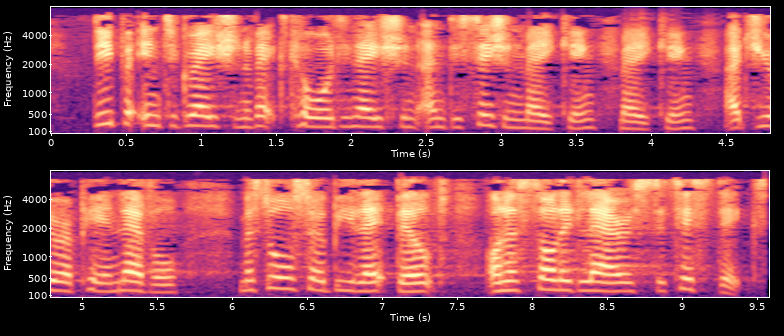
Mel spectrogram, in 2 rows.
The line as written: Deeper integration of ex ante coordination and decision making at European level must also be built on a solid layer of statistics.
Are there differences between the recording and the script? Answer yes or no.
yes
